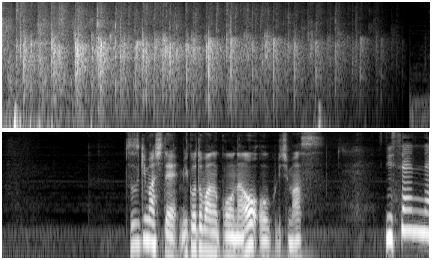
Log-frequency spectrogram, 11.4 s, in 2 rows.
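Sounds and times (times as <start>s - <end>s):
audience applause: 0.0s - 5.4s
speech: 7.4s - 10.0s, 10.8s - 11.3s.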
